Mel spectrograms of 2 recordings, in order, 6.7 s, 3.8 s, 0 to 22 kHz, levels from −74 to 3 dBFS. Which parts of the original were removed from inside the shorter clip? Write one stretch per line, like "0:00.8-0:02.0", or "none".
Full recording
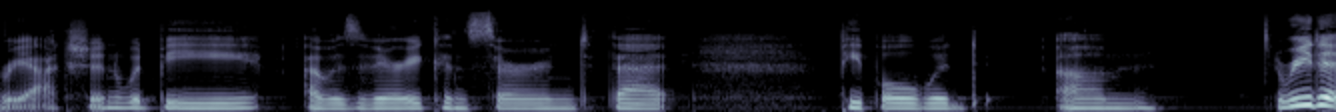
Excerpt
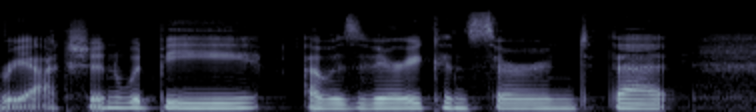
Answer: none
